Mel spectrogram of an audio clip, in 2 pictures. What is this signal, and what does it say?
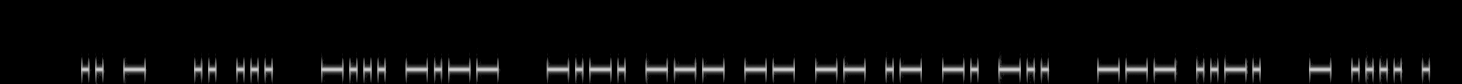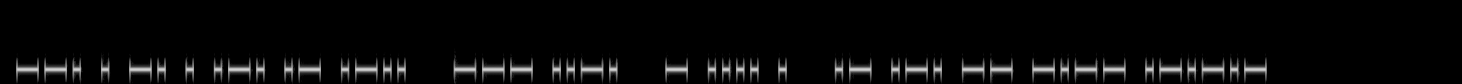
Morse code, heard as a keyed tone, about 17 wpm, 700 Hz. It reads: IT IS BY COMMAND OF THE GENERAL OF THE ARMY.
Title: Sentences from Top 1600 Words 17wpm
